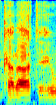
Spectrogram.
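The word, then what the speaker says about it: 唐: was to change that first character from To, which can also be pronounced Kara, to what we now know as Kara, or empty hand.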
